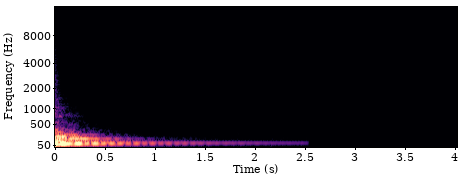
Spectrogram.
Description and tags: Dirty Tony's Tom 14'' 004
This is the Dirty Tony's Tom 14''. He recorded it at Johnny's studio, the only studio with a hole in the wall! It has been recorded with four mics, and this is the mix of all!
14, 14x10, drum, drumset, heavy, metal, pack, punk, raw, real, realistic, tom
